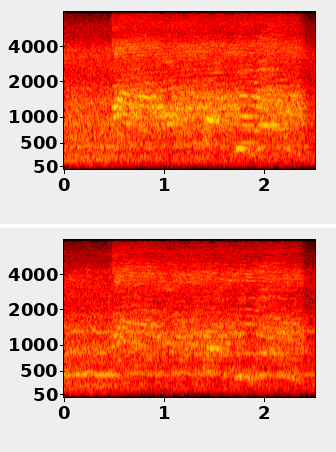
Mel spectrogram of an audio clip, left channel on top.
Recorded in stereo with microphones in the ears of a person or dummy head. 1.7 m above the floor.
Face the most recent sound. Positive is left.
turn(degrees=45)  # may be behind; listen again after turning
